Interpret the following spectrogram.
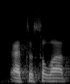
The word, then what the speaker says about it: Etisalat: I don't know how to pronounce it. Etisalat, thank you.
